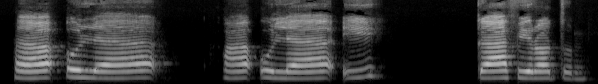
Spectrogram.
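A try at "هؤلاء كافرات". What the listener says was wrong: ना। हाँ उलाई काफिरातुन, बस सारी है ना, तो उसको अलिफ को जाहिर किया करें कि नजर आए।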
